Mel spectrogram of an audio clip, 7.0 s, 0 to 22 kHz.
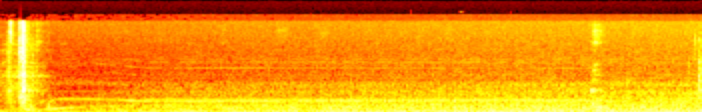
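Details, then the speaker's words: Fiat Punto 1.3 Multijet diesel after oil and four-filter service: ignition cycled 4–5 times, electric lift pump hums about five seconds then stops, faint gurgling as air escapes the new fuel filter; priming until gurgling stops, then start. "Donc ouais, vous mettez 4-5 fois le contact, vous allez entendre les glou-glou de l'air qui s'échappe du filtre. Et une fois que vous n'entendez plus ces glou-glou, vou"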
